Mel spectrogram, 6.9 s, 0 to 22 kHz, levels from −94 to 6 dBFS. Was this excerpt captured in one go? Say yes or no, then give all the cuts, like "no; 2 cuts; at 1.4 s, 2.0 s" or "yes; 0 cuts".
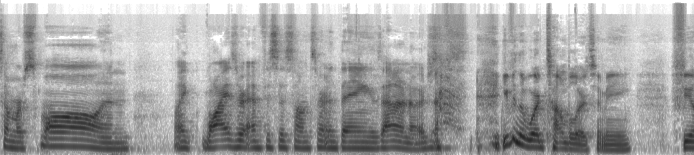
yes; 0 cuts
